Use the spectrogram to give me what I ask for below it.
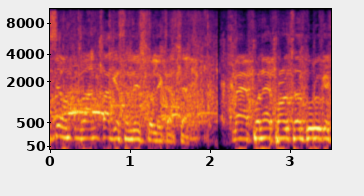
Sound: applause

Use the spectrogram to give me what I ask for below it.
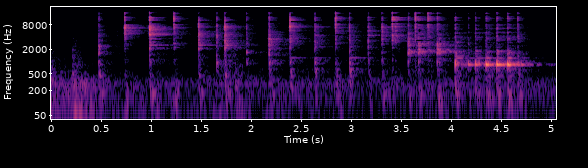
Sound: chopsticks tapping

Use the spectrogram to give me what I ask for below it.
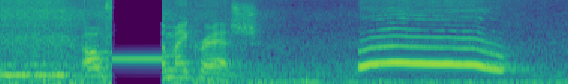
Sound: computer bleeps

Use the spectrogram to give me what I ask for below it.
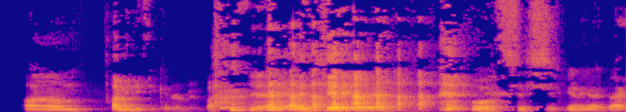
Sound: laughs

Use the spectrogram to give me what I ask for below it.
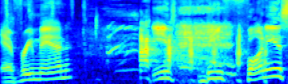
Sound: laughing

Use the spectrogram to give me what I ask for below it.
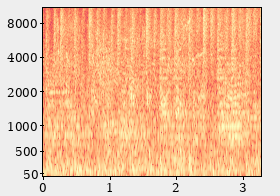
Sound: laughing heroically

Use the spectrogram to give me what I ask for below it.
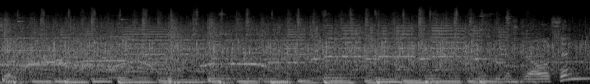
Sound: exciting music; audience cheering

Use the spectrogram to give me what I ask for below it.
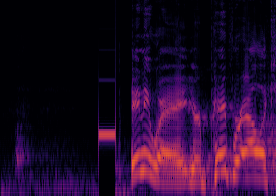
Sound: beep

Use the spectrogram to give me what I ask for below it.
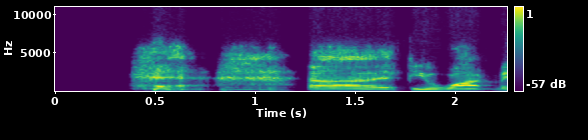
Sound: laughs

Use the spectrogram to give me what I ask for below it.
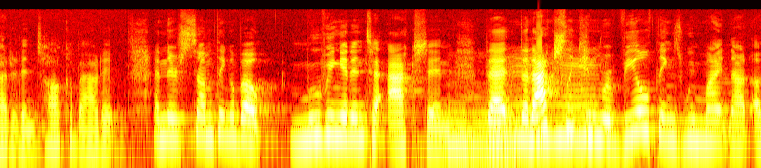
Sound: others agreeing

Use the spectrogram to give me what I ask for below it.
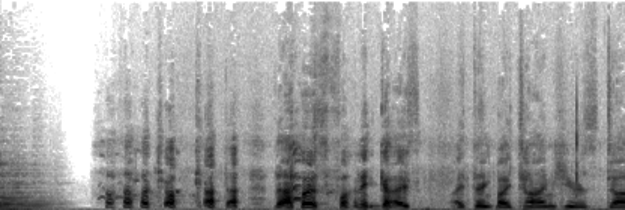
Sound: laughs

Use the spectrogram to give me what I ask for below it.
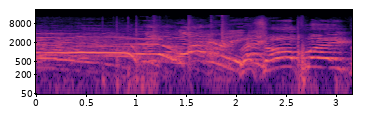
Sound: audience cheering

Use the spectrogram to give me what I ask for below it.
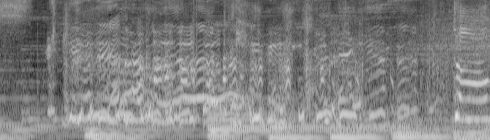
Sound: laughter; singing

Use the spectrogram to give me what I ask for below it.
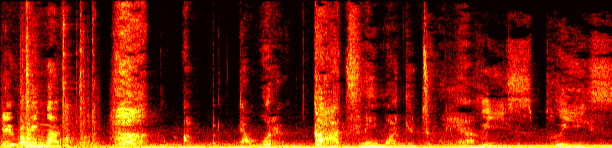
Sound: gasp

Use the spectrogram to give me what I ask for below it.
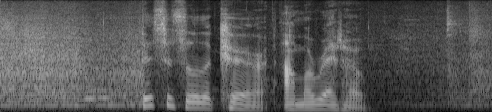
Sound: voiceover

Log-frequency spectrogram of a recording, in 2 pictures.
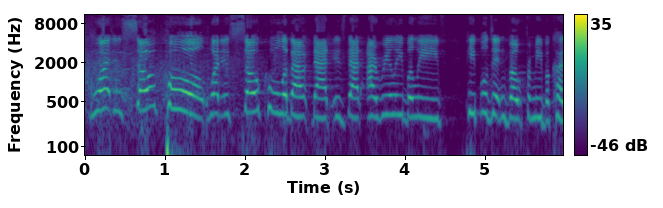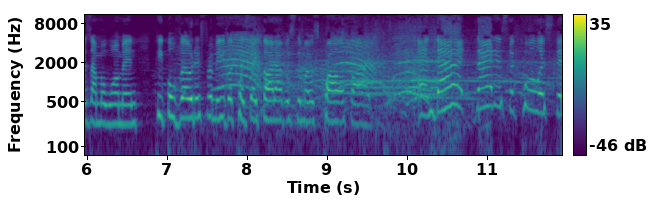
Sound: cheers and applause

